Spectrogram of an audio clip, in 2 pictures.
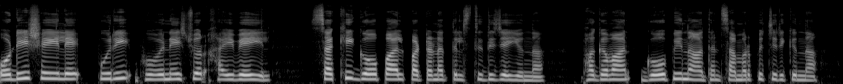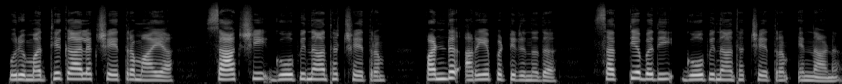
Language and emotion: Malayalam, neutral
